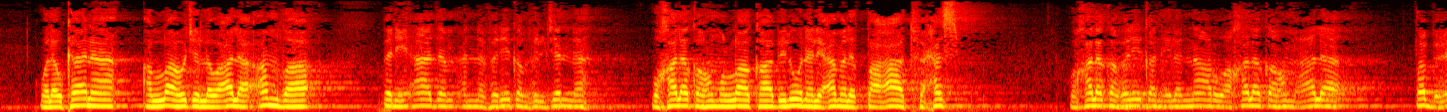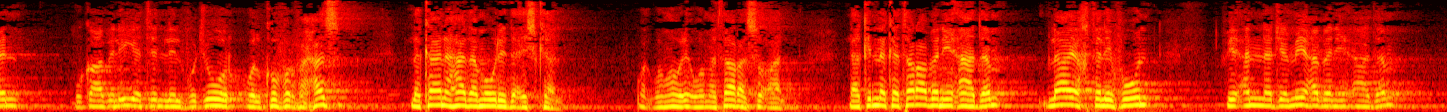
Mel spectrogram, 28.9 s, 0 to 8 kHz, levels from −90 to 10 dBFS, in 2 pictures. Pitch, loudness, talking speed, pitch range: 165 Hz, -18 LUFS, 95 wpm, 155-175 Hz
